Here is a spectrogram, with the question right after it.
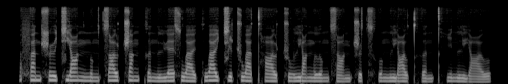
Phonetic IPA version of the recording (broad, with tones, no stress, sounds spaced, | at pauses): f a˥˩ n ʂ ɻ̩˥ t͡ɕ j ɑ˥˩ ŋ n̪ ʊ˨˩ ŋ t͡s ɑ˥˧ ʊ̯ ʈ͡ʂ ɑ˥˩ ŋ k ə˨˩ n l ɥ ɛ˧˥ s w a˨˩ ɪ̯ k w a˥˩ ɪ̯ t͡ɕ i˧˥ ʈ͡ʂ w ä˧˥ t̪ʰ ɑ˨˩ ʊ̯ ʈ͡ʂ u˧˥ l j ɑ˥˧ ŋ l ʊ˥˩ ŋ s ɑ˧˥ ŋ ʈ͡ʂ ɻ̩˧ t͡sʰ ʊ˥ ŋ l j ɑ˥˩ ʊ̯ t̪ʰ ə˨˩ n t̪ʰ i˥˩ n l j ɑ˨˩˦ ʊ̯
